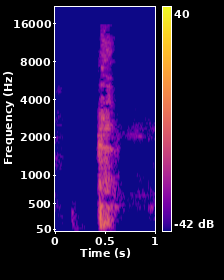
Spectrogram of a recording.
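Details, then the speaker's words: Older dog coughing: a single short, harsh cough burst with quiet room sound around it. "oh he's coughing oh goodness oh my goodness he's coughing he's coughing he's coughing"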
